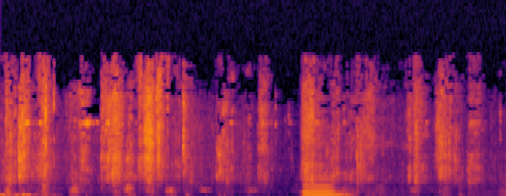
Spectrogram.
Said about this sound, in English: I'm out of breath.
